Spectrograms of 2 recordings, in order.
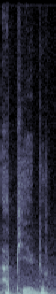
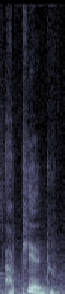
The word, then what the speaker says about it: Apeadu: Number one, the proper pronunciation of my middle name is not Apeadu, it is Apeadu. Okay. See, intonation is everything.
